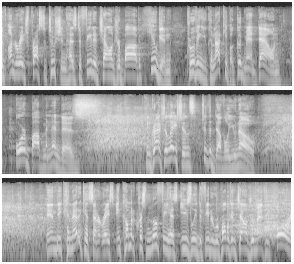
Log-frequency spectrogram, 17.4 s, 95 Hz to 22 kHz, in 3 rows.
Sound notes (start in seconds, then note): 10.9 laughter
